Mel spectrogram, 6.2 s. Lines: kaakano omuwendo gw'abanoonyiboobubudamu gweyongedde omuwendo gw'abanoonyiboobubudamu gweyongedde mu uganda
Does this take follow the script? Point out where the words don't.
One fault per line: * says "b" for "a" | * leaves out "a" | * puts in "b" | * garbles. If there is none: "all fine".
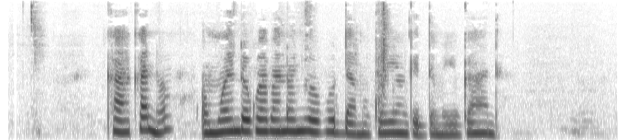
* leaves out "omuwendo gw'abanoonyiboobubudamu gweyongedde"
